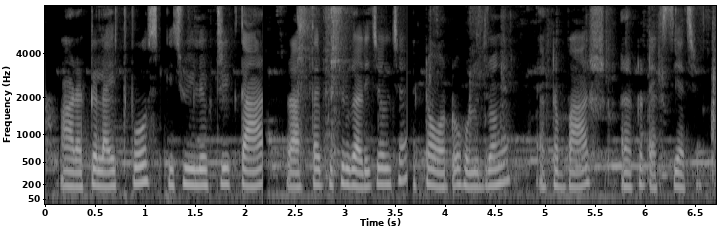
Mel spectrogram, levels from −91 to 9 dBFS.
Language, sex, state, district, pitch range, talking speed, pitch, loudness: Bengali, female, West Bengal, North 24 Parganas, 185-210 Hz, 180 wpm, 195 Hz, -33 LUFS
